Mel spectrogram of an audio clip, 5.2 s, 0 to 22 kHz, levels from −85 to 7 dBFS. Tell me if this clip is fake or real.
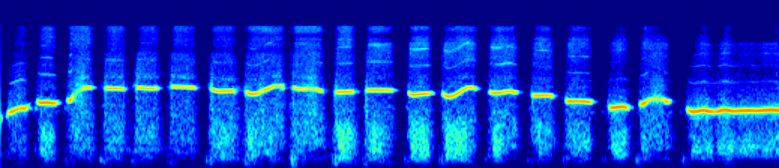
real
